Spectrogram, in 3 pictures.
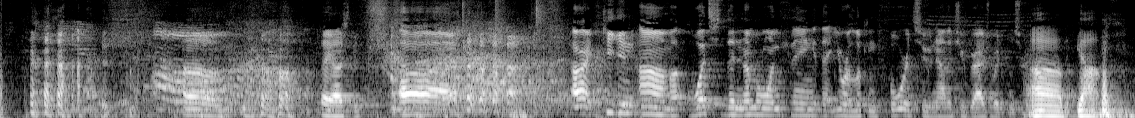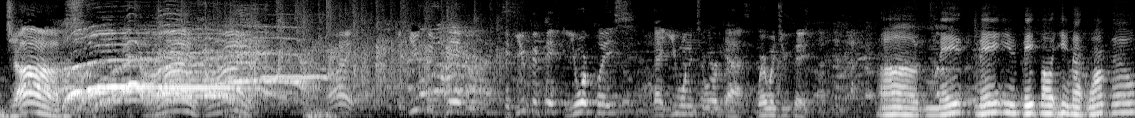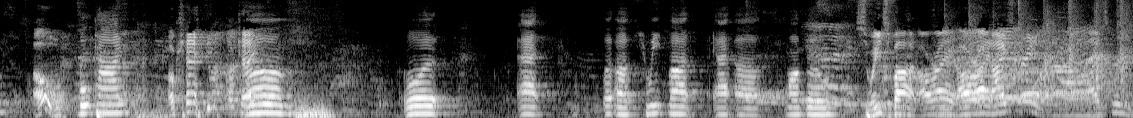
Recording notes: We recorded this episode in front of a live-studio audience. High School Graduation party.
